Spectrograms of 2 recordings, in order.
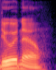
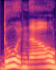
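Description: First: It is said in the speaker's ordinary voice. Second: It is said in an imitated heavy-accented action-hero voice.

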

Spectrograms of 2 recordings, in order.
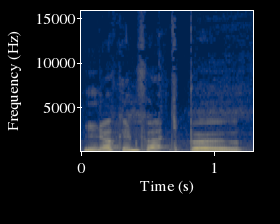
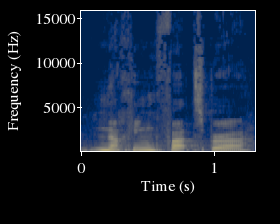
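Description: First: It is said in a put-on New Zealand accent. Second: It is read in the speaker's ordinary accent.

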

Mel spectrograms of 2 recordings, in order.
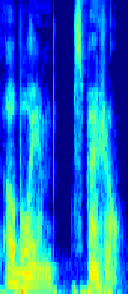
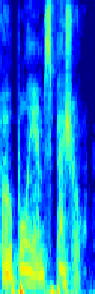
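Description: First: It sounds gloomy and sarcastic about being special. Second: It sounds pleased and upbeat about being special.

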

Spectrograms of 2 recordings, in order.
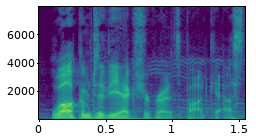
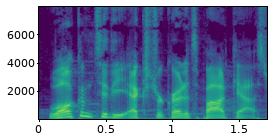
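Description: First: It is said calmly, like an NPR host. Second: It is said with lots of energy.

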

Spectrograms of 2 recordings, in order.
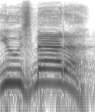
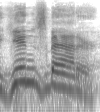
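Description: First: It is said in a Brooklyn accent. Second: It is said in a Pittsburgh accent.

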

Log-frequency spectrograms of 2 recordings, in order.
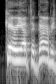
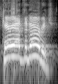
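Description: First: It is said at a normal volume. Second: It is said in a raised voice. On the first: It is the first ordinary request. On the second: The request is repeated more insistently.

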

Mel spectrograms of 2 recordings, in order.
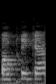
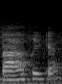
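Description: First: The stressed 'a' vowel is short. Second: The stressed 'a' vowel is long. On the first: The speaker calls it right. "Dat het paprika is" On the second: The speaker calls it wrong. "en niet paprika"

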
